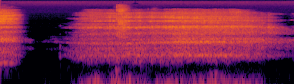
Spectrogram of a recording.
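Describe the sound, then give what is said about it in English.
A deep breath is drawn in as a long, airy inhale lasting about two seconds, preceded by a brief breathy puff. It is heard alone, with no talk. “take another deep breath”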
